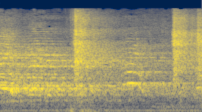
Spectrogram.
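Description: A volleyball being hit by hand twice, about a second apart: two sharp slaps in a large gym hall.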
